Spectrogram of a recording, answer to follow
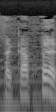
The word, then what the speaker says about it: такаббер: Такаббер. Высокомерный, искренний, смелый. Такаббер. Ну, то есть, да, у нас говорят такапер, я слышал, не Б, вот как вы произносите.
